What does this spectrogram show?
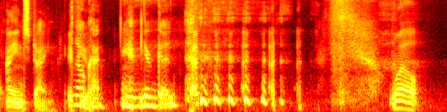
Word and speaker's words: Einstein: It's the German way of saying this, Einstein. That's how he would have said it. Yeah. Oh, is it? Okay. Right. Got it. Okay. We could say Einstein.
